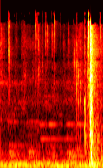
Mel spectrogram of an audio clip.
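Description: Washi tape being picked at and torn from its roll, with one short, sharp rip near the end, over faint background music.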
